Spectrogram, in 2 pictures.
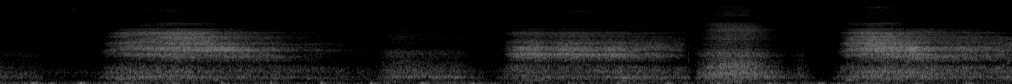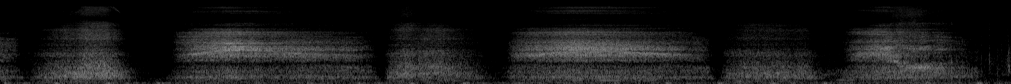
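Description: A woman breathing deeply and audibly to recover after a hard high-intensity interval, with long drawn breaths in and out, about one full breath every three to four seconds.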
